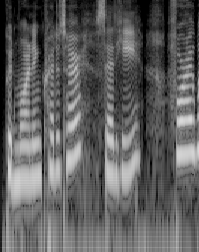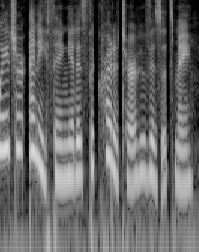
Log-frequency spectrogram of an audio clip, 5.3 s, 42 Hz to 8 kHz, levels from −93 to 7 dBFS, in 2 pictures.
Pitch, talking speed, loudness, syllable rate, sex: 240 Hz, 180 wpm, -17 LUFS, 5.4 syllables/s, female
